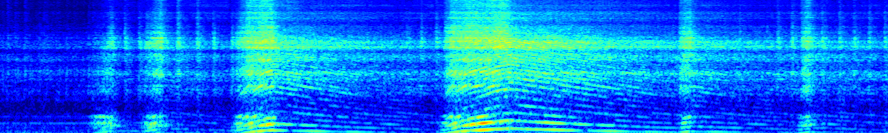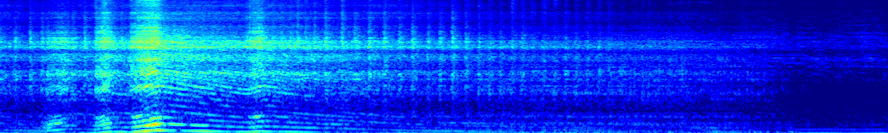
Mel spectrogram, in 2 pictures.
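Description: A motorcycle engine sputters, revs briefly and dies away.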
